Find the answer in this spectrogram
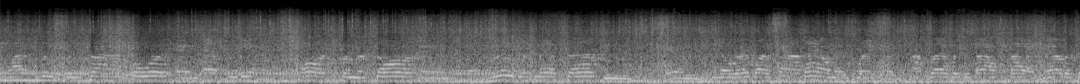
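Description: Talking continues over a steady low rumble of race car engines running in the background.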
